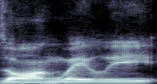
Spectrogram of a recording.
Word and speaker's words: Zhang Weili: I've been pronouncing it Zhang. But apparently it's Zong Weili, and yeah, but Rose dominated those championship rounds, which is right.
